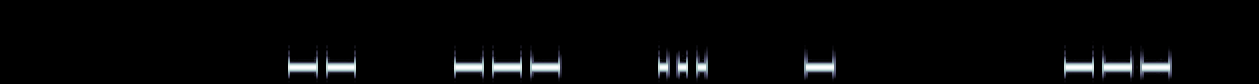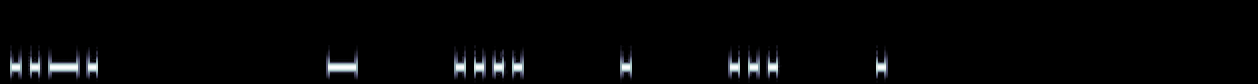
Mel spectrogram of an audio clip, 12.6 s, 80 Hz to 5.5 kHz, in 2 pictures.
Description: Morse code, heard as a keyed tone, about 25 wpm, spaced as for 13 wpm, 600 Hz. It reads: MOST OF THESE
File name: PR405 13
